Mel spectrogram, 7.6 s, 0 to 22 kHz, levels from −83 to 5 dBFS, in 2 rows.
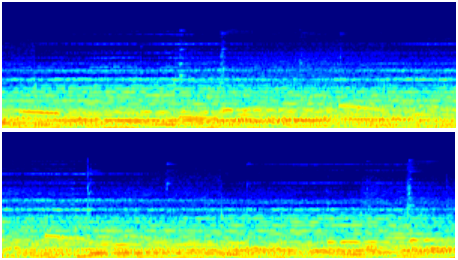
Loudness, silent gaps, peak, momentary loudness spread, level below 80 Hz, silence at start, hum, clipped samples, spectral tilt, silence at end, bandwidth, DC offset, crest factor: -20 LUFS; none; -8 dBFS; 2 LU; -38 dBFS; 0 s; none; under 0.1%; -11 dB/octave; 0 s; 5.8 kHz; under 0.1%; 12 dB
